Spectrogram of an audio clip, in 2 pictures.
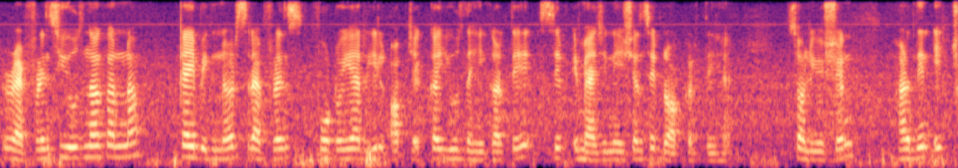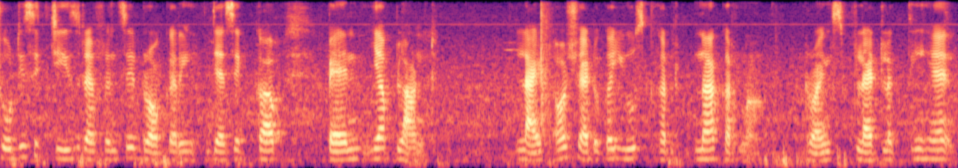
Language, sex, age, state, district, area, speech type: Urdu, female, 45-60, Delhi, South Delhi, urban, spontaneous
